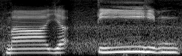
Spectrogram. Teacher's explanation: تی کو ہم ایک الف کے برابر لمبا کریں گے ، زیر کے بعد یا آ گیا، تا کو یا میں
